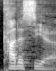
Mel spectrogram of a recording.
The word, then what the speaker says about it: Qadisiyah: Qadisiyah. Okay, so like quesadilla kind of, but Fatima Batouk is a Saudi fitness guru.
